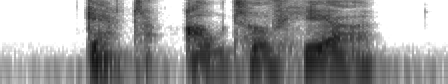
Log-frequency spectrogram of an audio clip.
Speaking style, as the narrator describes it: Araminta hissed

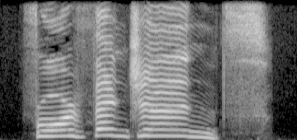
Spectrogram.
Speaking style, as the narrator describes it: The partying pilots shout

